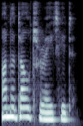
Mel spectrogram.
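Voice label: "unadulterated", British English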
